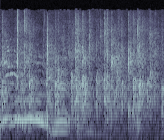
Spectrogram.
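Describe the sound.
A short burst of clapping from a few people, with voices whooping and talking over it, the claps a dense steady patter that holds throughout.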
